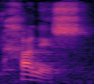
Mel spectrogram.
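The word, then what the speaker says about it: kan: hanan y de los como dicen aquí los elc no bueno la pronunciación correcta sería han Entonces por qué estos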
